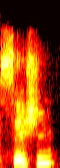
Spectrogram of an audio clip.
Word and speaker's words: session: sen and finally we have session that has two syllables and the most prominent syllable is also the first one sensible sen but i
